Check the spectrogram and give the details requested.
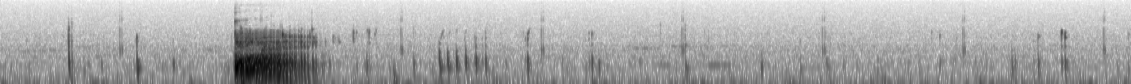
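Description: One loud, brief low gurgling rumble, then faint scattered bubbling and clicks: stomach growling.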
